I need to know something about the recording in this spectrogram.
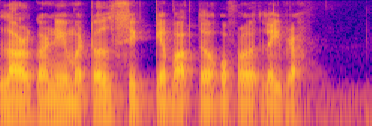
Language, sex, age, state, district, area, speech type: Manipuri, male, 30-45, Manipur, Imphal West, urban, read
